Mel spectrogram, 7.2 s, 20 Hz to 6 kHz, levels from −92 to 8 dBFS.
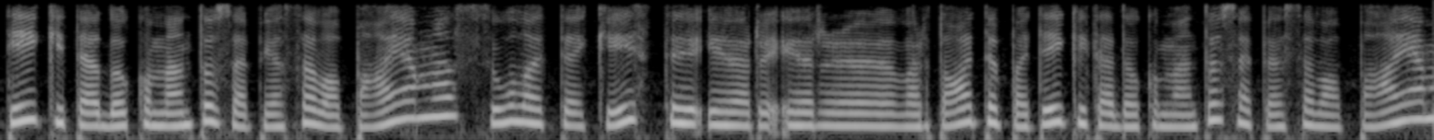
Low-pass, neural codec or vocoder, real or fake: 5.4 kHz; codec, 16 kHz, 4 kbps, FreqCodec, larger model; fake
